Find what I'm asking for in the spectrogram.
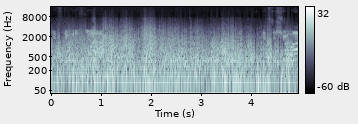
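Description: Strong spring wind gusting through a garden with willows and redbuds, roaring steadily into the microphone as continuous loud buffeting that masks nearly everything else.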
